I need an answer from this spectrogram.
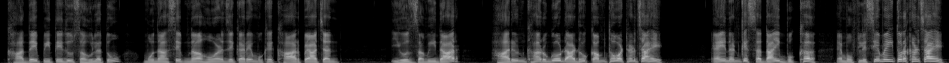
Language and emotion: Sindhi, angry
